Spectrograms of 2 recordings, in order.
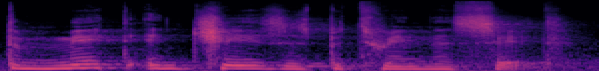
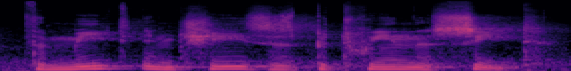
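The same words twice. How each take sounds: First: Polish accent, long E becoming short I; higher-pitched Polish accent. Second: Said in the usual way. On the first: Shown as a demonstration. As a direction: Polish accent with clipped E vowels. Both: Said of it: "The E sound goes to the I sound".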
